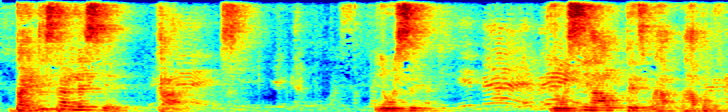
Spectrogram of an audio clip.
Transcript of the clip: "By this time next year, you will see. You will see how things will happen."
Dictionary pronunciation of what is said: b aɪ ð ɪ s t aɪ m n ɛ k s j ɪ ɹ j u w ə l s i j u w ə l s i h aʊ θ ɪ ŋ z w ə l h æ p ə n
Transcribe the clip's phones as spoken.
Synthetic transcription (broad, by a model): b aɪ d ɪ s t aɪ m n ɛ s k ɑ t j u w ə l s i j u w ə l s i h aʊ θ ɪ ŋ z w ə w h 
